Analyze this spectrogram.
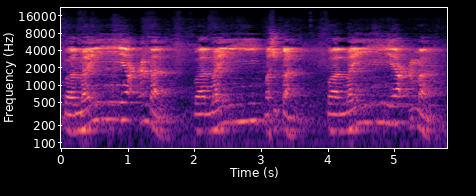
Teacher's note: Nunnya, nun matinya, nun sukunnya dimasukkan ke dalam huruf ya secara berdengung. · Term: idgham biguna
